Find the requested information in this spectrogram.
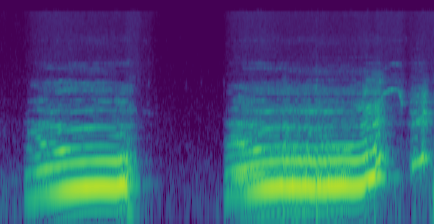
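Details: Two long, deep moos from Indonesian cattle shown in Madura, Java and Sumatra barns. Each lowing call lasts well over a second, holds a steady low pitch and ends in a slight rise, with a short grunt after the second.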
